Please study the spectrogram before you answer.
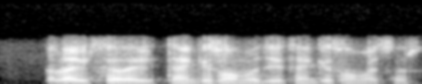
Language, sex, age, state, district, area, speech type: Punjabi, male, 30-45, Punjab, Kapurthala, urban, conversation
